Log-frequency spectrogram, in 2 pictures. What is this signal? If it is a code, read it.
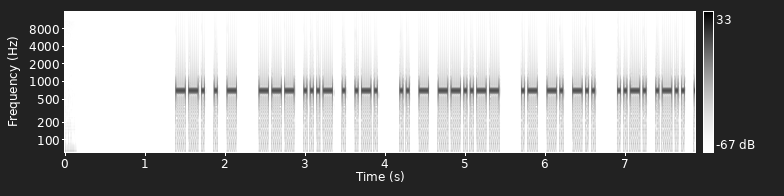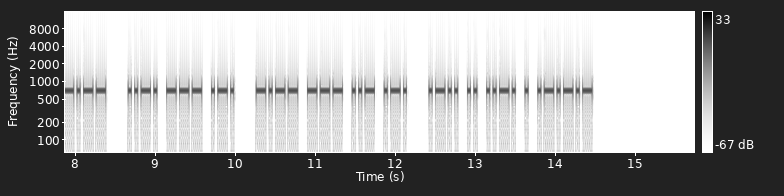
Morse code, heard as a keyed tone, about 32 wpm, 700 Hz. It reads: GET OVER IT, AND FLY FOR YOUR LIFE.
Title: Sentences from Top 1000 Words - Review Part 2 - 30wpm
